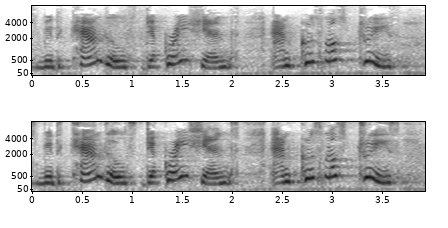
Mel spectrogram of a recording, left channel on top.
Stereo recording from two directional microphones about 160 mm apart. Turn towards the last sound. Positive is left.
turn(degrees=-25)  # may be behind; listen again after turning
